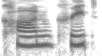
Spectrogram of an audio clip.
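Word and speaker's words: Concrēt: For those who are listening, it's spelled c-o-n-c-r-e-t and the e has a macron or a little line over the top, so you know it's CON-CRET and not CON-CRET.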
